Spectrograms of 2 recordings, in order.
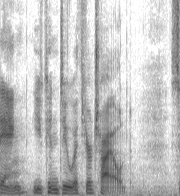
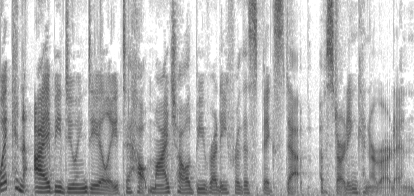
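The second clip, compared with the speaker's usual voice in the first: normal talking voice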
